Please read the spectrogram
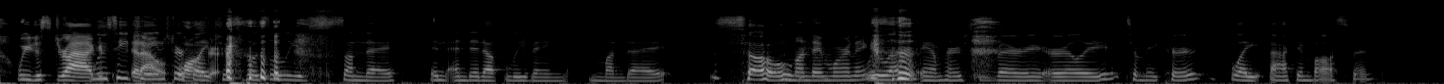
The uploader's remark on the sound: for listeners with sensitive ears this audio is quite pitchy.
